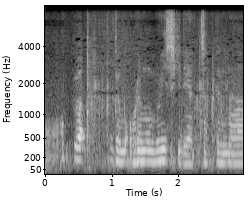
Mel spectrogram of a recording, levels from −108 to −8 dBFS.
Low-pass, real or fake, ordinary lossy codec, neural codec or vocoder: 7.2 kHz; real; none; none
